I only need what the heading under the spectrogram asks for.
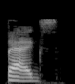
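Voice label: "bags", British English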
